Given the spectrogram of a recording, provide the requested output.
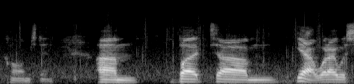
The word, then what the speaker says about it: Calmsden: the way, it's pronounced Calmsden Park Farm and not Clamsden, as you might hear other YouTubers and such refer to it. It's not, you don't sell clams here. It's a very calm community, Calmsden.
